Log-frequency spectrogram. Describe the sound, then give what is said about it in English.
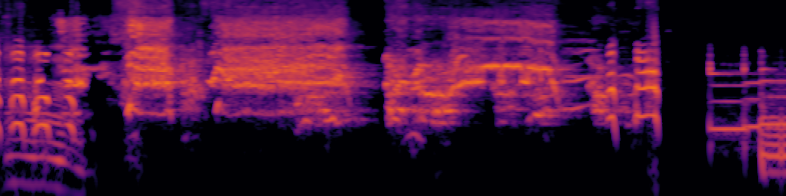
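A dog named Daisy, in a TikTok video and scared of a cat, yelps and barks in loud, high-pitched bursts, frantic, with shrill whining cries running almost continuously before a brief pause and a final short yelp. “Come on, get, Daisy. Get back. Oh, the cat's name's Daisy? Quit being scared. Get in. Get in. The dog is Daisy.”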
